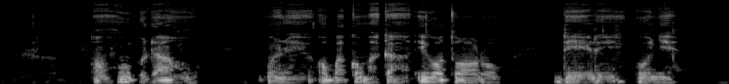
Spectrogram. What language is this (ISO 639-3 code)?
ibo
